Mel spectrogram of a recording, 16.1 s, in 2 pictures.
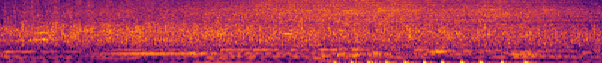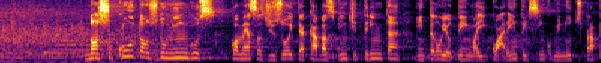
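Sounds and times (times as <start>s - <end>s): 
audience applauding: 0.0s - 10.3s
speech: 9.2s - 16.0s.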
